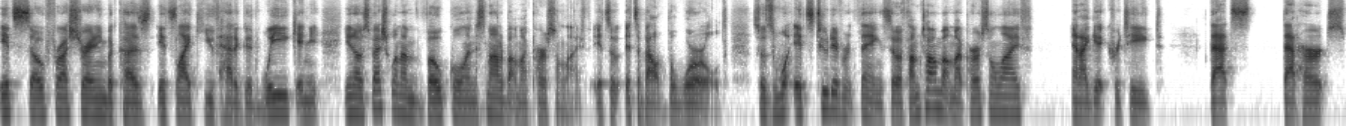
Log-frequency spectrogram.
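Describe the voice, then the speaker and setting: Very fast and fairly even in intonation, a man speaks with an American accent and a bright, sharp tone. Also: dry, close sound with no echo, quiet background. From US South. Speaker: social media personality. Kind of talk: casual chat.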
